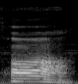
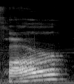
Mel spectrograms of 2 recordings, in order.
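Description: First: It is said with a British accent. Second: It is said with an American accent. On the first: "британское" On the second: "Американское"

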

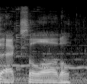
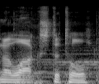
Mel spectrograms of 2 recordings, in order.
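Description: First: The sounds are in order as axolotl. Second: The sounds are jumbled as aloxtotl. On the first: The speaker calls it right. "I know it's axolotl" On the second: The speaker calls it wrong. "it's funnier to say it wrong"

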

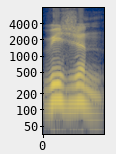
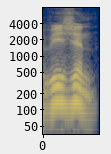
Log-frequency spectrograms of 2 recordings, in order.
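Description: No difference in how they are said.

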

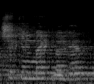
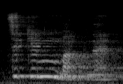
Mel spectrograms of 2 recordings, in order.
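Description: First: It is said in a plain, ordinary way. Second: It is said in an imitated, altered pronunciation.

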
